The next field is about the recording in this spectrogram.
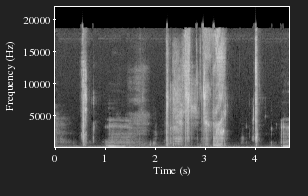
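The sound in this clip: Someone bites into and chews crunchy homemade cookies, with several loud, crisp crunching bursts separated by short pauses, heard alone without talk.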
